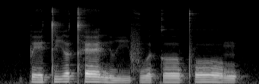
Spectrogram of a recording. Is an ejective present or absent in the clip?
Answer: absent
